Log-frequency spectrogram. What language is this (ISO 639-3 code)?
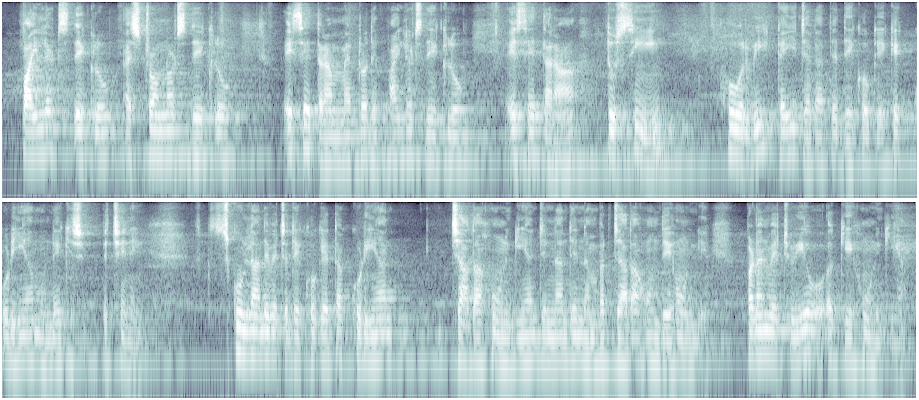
pan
